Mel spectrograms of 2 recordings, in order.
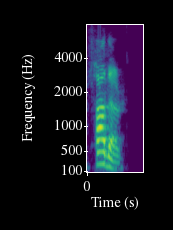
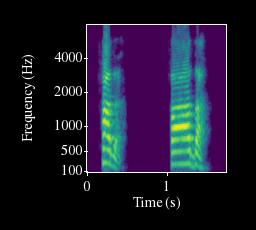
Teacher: শব্দের শেষে যদি আর সাউন্ড থাকে, তাহলে আর এর উচ্চারণ হবে না।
